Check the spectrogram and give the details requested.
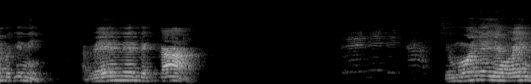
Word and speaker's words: René Descartes: Bacanya begini. René Descartes.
